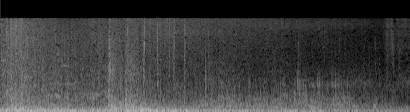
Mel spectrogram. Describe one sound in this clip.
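A huge mass of ice cracks and crashes down with a deep, loud rumble.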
